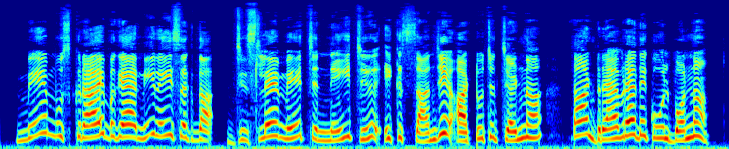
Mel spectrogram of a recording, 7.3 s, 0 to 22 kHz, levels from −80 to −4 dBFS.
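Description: Speech with one pre-echo fault at 3.92 to 3.96 s: a short hiss smears about 46 ms ahead of a sharp attack, as transform-codec quantisation noise fills the quiet start of the block. A spectrogram shows a broadband noise smudge before the onset's edge.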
